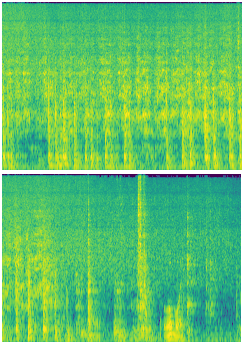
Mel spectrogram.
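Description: A thickening, clumping mixture is stirred in a sizzling pan for a healthy keto dish, with a steady run of scraping, clinking spoon strokes over frying hiss, close and fairly loud; a voice speaks briefly near the end.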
